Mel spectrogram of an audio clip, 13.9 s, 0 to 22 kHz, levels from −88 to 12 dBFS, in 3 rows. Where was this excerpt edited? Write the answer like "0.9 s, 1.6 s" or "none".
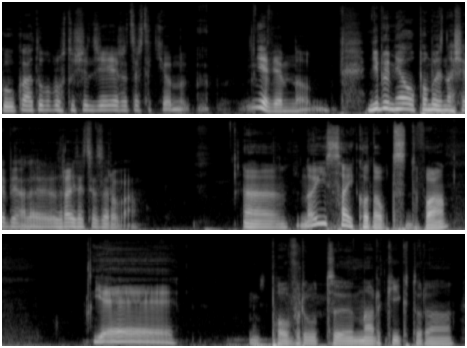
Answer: none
